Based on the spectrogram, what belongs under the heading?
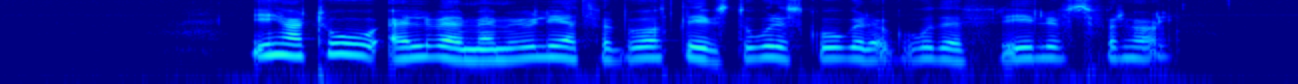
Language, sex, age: Norwegian, female, 48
